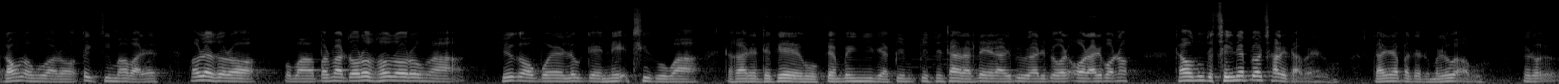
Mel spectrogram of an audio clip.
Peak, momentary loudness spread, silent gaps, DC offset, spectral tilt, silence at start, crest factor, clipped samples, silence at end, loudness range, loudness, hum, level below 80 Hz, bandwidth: -14 dBFS; 11 LU; none; under 0.1%; -8 dB/octave; 0 s; 18 dB; under 0.1%; 0 s; 3 LU; -31 LUFS; none; -60 dBFS; 19 kHz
